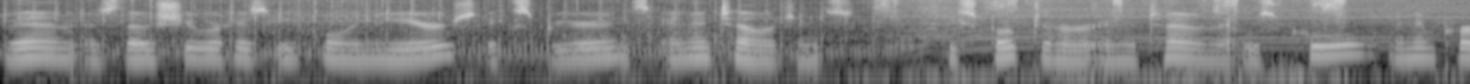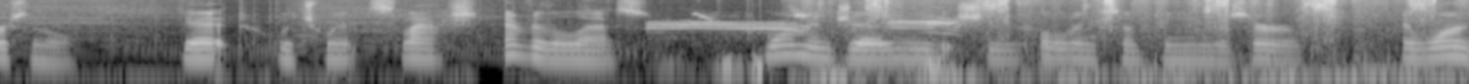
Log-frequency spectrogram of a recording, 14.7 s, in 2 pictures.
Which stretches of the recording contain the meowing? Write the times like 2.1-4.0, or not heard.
10.6-12.2.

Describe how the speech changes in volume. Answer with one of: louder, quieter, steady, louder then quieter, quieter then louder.
steady.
